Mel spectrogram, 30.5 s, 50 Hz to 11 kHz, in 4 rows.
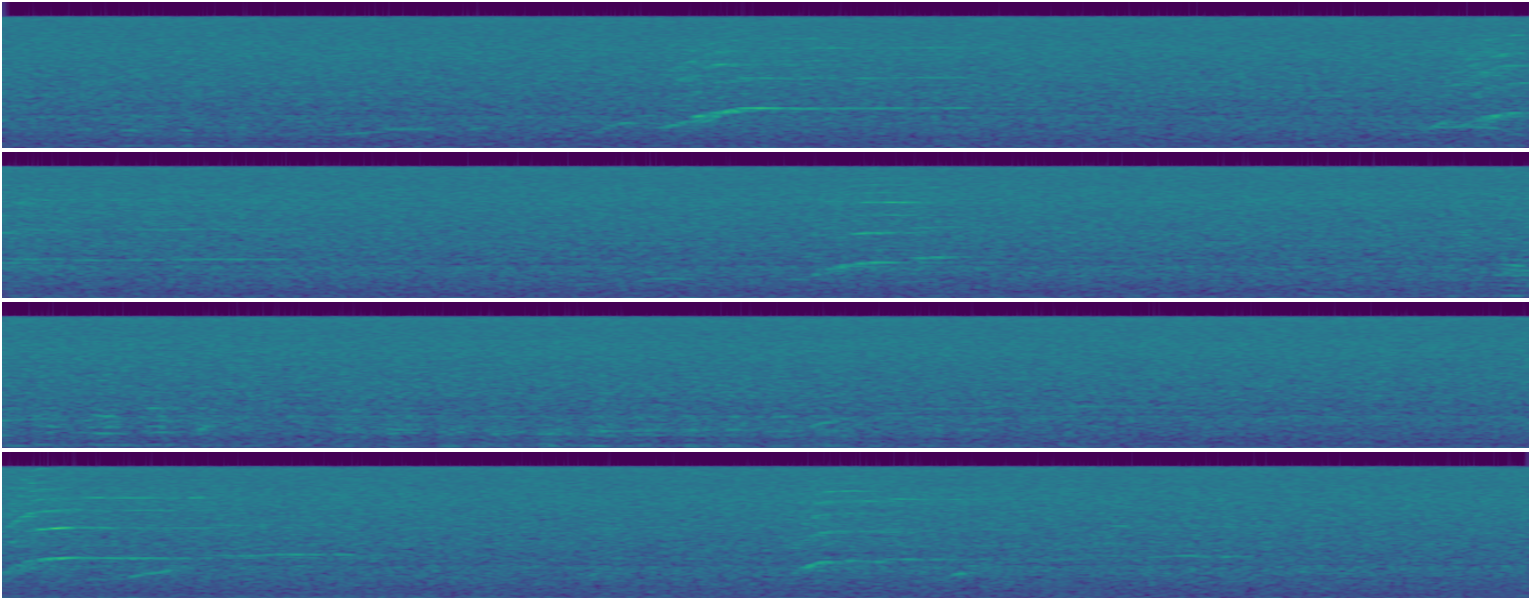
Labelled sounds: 3.4	4.1	humpback whale, 0.80 to 1.0 kHz
7.4	7.8	humpback whale, 0.80 to 0.96 kHz
11.8	13.2	humpback whale, 0.80 to 3.5 kHz
23.0	23.7	humpback whale, 0.80 to 3.9 kHz
24.1	24.5	humpback whale, 0.99 to 1.1 kHz
26.9	27.3	humpback whale, 0.80 to 4.5 kHz

